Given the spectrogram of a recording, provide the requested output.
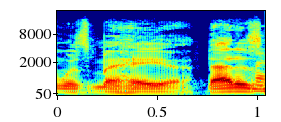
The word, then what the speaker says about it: Mexia: way if you looked what on Goods Earth would you think it was pronounced Mexia me x i a there no way no I wouldn't pronounce it I might say Mahia but it's but no it's Maha Maha yeah you know where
